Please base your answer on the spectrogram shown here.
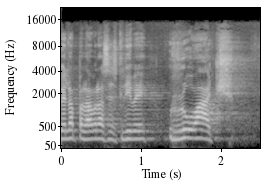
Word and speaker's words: ruach: Biblia la palabra espíritu que es la palabra se escribe ruach r u a c h ruach qu es la palabra espíritu vemos Nosotros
